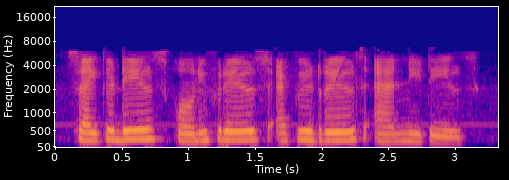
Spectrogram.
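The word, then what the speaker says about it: Gnetales: कोनि fails एफड्स एंड टेल्स टेल्स में जी जो हमारा रहता है वोह साइलेंट रहता है द साइकल्स आर रिप्रेजेंटेड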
